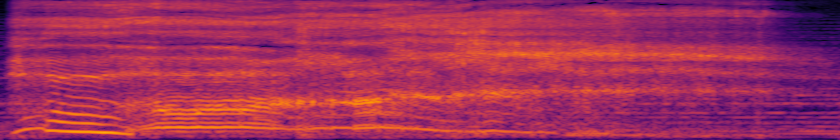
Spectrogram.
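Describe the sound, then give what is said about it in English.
A long voiced exhale during a breathing exercise, a moaning sigh that holds for about four seconds and sinks slightly in pitch toward the end. “All right. Two vocal breaths, one cleansing. Eyes open. Breathe in. Vocal breath.”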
